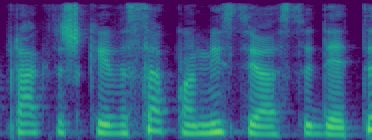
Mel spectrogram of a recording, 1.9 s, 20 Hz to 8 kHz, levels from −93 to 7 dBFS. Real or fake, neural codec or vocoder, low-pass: real; none; 7.2 kHz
